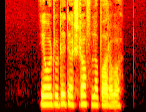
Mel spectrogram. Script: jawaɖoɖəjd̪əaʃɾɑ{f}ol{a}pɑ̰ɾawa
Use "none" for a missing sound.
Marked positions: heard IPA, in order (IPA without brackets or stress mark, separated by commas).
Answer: f, a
